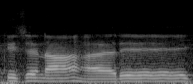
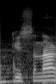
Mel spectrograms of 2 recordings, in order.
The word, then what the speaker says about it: कृष्ण: पर मंत्र में आपका ऐसे नहीं चलेगा कि कृष्ण को किसना कह दो, ये मंत्र में नहीं चलेगा।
